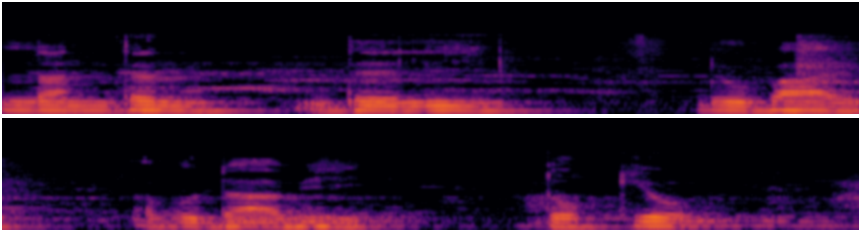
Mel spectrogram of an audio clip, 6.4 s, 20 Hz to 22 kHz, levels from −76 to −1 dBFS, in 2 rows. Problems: constant background noise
